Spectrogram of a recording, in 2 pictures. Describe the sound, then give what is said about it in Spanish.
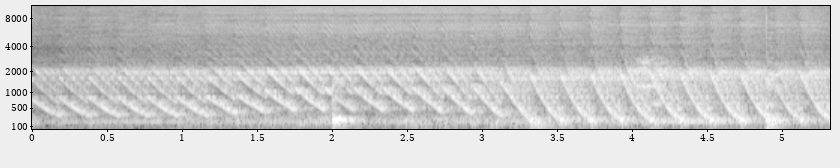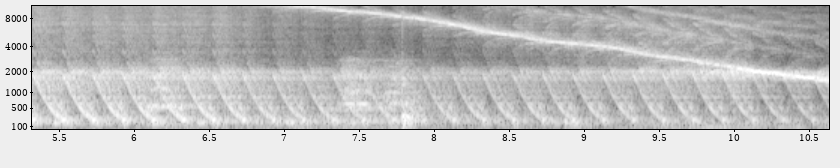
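Analog electronic tones in the style of 1960s science-fiction films: a fast, regular pulse of rising chirps repeats throughout. Late on, a high whistling tone joins in and glides steadily downward. “Este es el típico sonido de las pelis de ciencia ficción de los 60. Para el oído no entrenado en la música electrónica, me suena muy parecido una cosa y otra. Pero esto es claramente analógico”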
